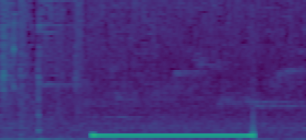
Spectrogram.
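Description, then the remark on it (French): A telephone busy tone on a call to the speaker's brother: a single steady, mid-pitched beep holding for just over a second, loud against faint background hiss, with no talking. “Ouais, salut monsieur, je vois que t'es euh, es encore occupé.”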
